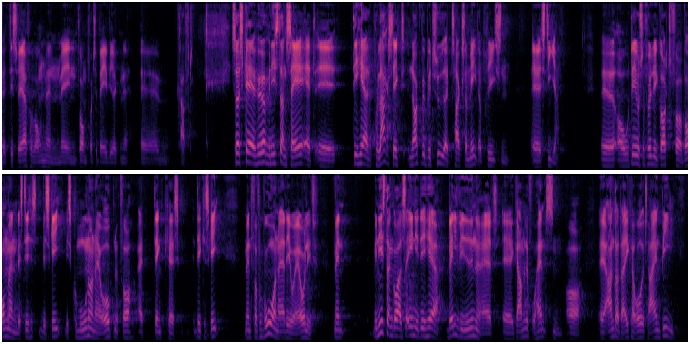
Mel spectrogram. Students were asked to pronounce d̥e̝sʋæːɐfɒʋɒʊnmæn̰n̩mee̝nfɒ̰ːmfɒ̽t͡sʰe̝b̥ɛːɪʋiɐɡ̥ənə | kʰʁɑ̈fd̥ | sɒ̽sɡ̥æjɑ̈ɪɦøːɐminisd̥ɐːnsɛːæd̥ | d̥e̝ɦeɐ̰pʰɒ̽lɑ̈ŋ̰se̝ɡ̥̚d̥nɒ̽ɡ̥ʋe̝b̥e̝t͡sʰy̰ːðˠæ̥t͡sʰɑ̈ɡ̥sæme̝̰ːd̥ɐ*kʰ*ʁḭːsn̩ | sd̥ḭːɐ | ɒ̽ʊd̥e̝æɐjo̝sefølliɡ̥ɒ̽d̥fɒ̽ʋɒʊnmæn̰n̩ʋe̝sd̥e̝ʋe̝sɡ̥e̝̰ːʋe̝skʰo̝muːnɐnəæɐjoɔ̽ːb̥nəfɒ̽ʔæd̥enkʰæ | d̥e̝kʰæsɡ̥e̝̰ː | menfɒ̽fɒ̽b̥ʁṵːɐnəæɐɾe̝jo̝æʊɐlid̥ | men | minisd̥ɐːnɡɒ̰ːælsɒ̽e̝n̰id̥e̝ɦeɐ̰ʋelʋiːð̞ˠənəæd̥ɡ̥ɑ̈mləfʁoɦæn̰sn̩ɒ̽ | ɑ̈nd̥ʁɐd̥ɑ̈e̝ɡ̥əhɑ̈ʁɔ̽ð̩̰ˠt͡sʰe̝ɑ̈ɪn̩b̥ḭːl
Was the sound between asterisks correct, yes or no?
no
